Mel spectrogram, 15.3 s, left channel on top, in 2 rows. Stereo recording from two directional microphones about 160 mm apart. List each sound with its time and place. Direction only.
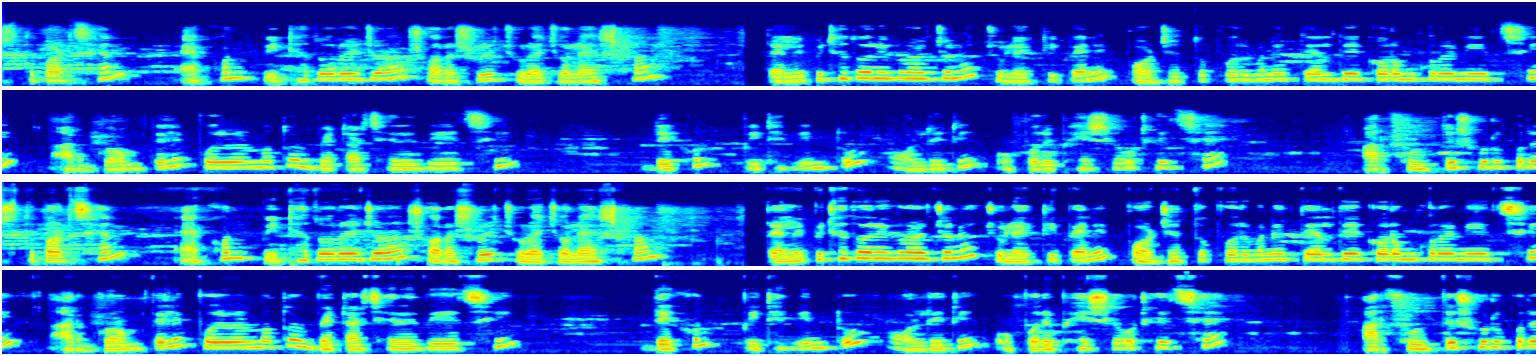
0.0 s speech: 30° right (ahead or behind)
14.4 s speech: 20° right (ahead or behind)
